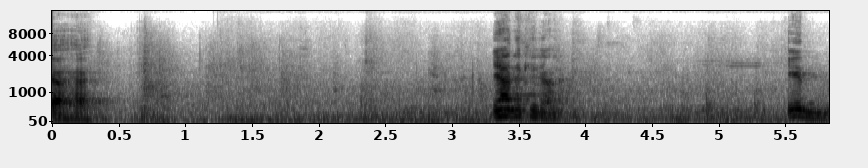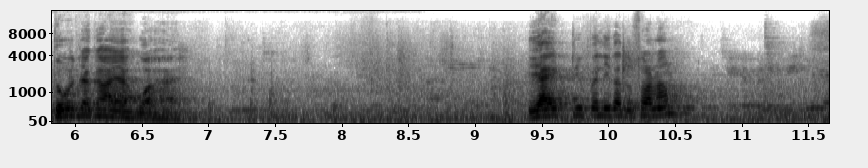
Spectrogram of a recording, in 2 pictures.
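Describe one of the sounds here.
A man speaks loudly in short bursts.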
